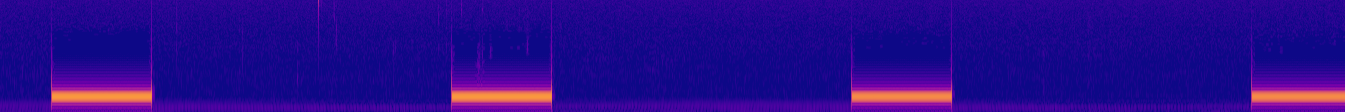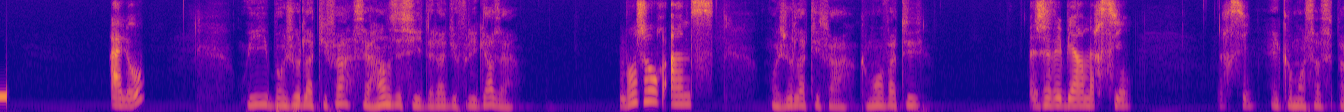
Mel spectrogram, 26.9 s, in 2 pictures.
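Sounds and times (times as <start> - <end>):
telephone ringing tone while placing a call: 0.5 - 1.6, 4.5 - 5.6, 8.5 - 9.6, 12.5 - 13.6
speech: 14.6 - 15.0, 15.9 - 18.7, 19.6 - 22.8, 23.7 - 24.8, 25.6 - 26.8.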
